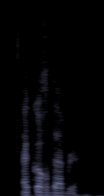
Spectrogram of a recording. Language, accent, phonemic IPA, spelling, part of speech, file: French, France, /a.kɔʁ.dabl/, accordable, adjective, LL-Q150 (fra)-accordable.wav
- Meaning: accordable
